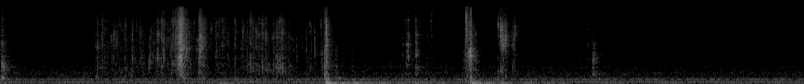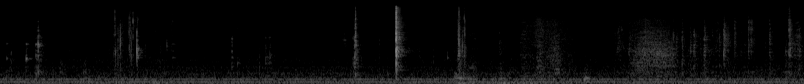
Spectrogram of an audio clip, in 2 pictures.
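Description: Card packs rustle and crinkle as they are handled.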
